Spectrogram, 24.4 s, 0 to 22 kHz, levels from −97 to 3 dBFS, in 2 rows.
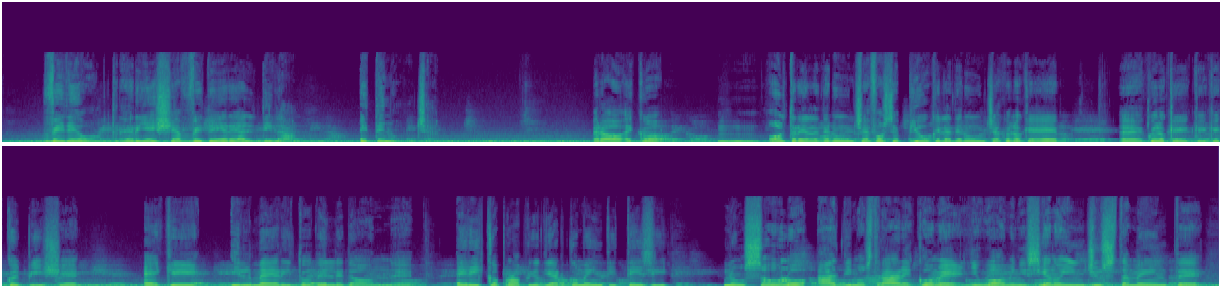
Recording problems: echo of what is said; noticeable; throughout; 460 ms later, 15 dB below the speech
low rumble; faint; until 8 s, from 11 to 16 s and from 21 s on; 20 dB below the speech

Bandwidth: 14 kHz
